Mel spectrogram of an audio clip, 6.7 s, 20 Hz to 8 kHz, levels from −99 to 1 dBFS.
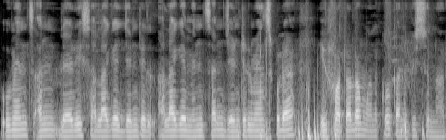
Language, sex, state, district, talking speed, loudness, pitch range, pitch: Telugu, male, Andhra Pradesh, Sri Satya Sai, 135 wpm, -19 LUFS, 115-125 Hz, 120 Hz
